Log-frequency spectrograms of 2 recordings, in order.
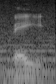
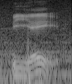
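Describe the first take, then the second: First: It is run together as one syllable. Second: It is said as two separate syllables. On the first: The speaker calls it wrong. "you don't say" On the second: The speaker calls it right. "You say"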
